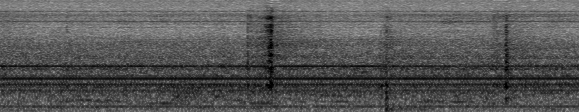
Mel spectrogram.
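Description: Steady electrical mains hum, with three faint clicks: about two seconds in, about three seconds in, and near the end.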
